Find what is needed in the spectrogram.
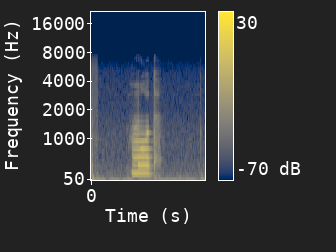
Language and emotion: Russian, neutral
